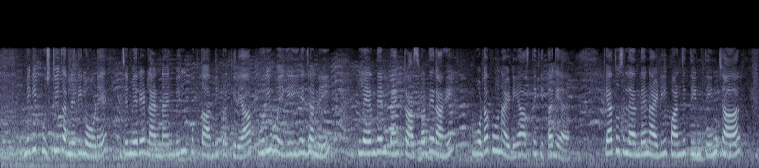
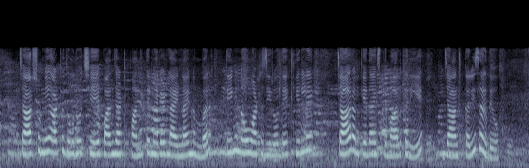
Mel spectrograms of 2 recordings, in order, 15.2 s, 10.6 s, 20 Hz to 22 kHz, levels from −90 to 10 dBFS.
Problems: constant background noise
